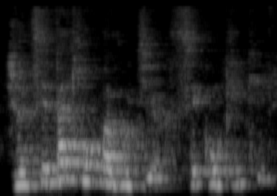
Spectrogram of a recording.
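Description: Woman reading as a timid counter clerk, soft-spoken and unsure, in a roomy space. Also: sits high, fairly quick, lightly acted. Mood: hesitant. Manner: soft, hesitant, subdued. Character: hesitant civil servant at a counter, quiet and unsure. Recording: echoey room, voice from far off.

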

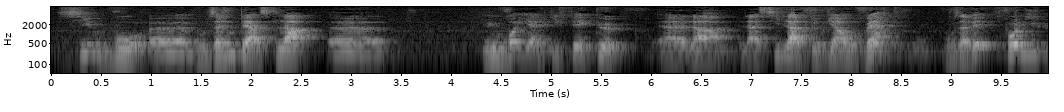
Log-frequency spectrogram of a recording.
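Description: A man's voice: medium pitch, animated, slow pace, reverberant. A man giving a lecture, explaining step by step and often checking that his students follow. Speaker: university lecturer.

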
